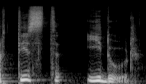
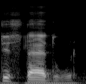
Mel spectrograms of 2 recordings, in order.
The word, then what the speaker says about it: Tiste Edur: Okay, what we forget about Andy, but what about Tiste Edur or Tist Idur? Tist Idur have it sound right to me, although I was pronouncing it Tist Edur, but Tist Idur sound right.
